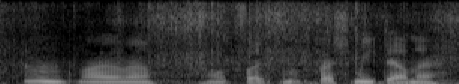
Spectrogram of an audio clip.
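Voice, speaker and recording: Moderately paced speech with noticeable background noise. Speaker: hiking vlogger. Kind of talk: casual vlog narration. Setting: outdoors. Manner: loud.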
